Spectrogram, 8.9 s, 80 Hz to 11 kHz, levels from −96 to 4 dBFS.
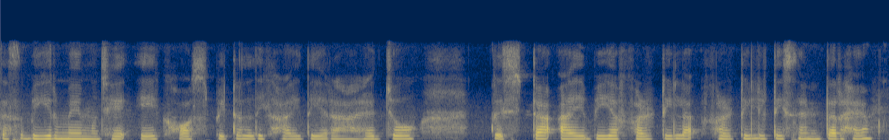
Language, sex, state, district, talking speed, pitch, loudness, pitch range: Hindi, female, Uttar Pradesh, Lalitpur, 110 wpm, 225 Hz, -22 LUFS, 215-230 Hz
